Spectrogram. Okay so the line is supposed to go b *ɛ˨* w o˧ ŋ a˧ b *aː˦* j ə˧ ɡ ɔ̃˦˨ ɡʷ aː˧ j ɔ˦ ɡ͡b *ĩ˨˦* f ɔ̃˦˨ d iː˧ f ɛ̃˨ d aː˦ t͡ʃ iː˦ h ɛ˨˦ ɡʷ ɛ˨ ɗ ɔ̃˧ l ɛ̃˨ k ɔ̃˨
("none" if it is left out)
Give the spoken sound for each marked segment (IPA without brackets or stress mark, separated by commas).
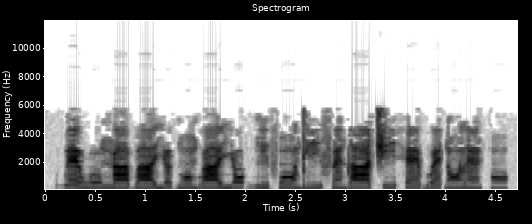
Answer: ɛ˦˨, aː˧, ĩ˦˨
